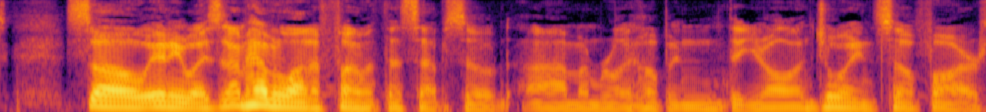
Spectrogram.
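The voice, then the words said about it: Deep, congested voice. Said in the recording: “I'm using my sinus drainage to have my deep voice.”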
